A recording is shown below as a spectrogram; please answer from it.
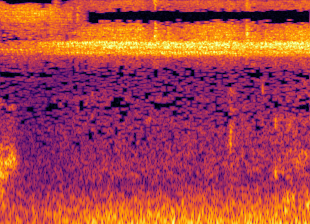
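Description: A steady, high-pitched insect chorus.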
